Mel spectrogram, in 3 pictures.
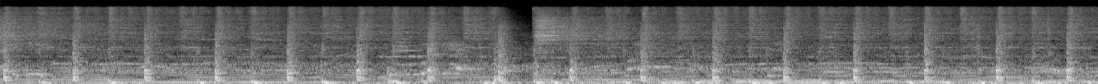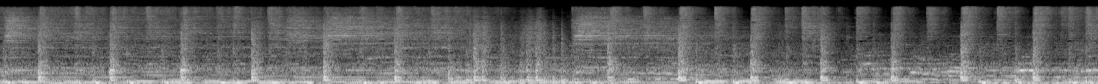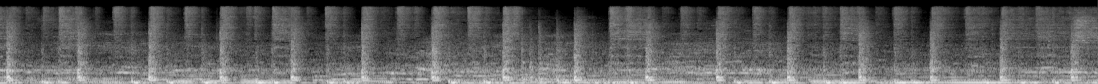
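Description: Loud live band music: a drum kit keeping a steady beat over a heavy bass line.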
